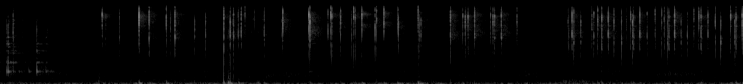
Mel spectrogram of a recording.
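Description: A medium white opaque glass candle jar with a gold lid, filled with wax, is held in both hands while long acrylic nails tap and scratch its glass sides. The result is a quiet, rapid series of sharp, bright clicks and light scratches with almost no low end and no lingering ring. A short, faint tonal trace sounds at the very start.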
